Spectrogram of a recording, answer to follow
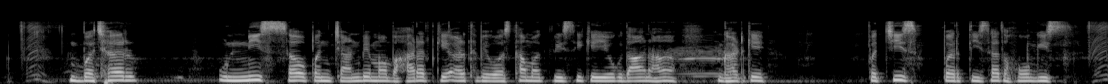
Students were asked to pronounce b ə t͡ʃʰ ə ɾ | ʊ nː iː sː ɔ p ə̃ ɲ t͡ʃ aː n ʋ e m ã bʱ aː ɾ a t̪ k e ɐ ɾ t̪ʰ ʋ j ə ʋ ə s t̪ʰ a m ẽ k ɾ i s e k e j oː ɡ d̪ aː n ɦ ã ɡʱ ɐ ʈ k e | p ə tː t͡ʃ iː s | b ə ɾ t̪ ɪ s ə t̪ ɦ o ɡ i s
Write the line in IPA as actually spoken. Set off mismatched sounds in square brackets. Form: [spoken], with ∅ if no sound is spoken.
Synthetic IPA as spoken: b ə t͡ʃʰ ə ɾ | ʊ nː iː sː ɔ p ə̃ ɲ t͡ʃ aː n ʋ e m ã bʱ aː ɾ [ə] t̪ k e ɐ ɾ t̪ʰ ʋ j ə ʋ ə s t̪ʰ a m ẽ k ɾ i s [i] k e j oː ɡ d̪ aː n ɦ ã ɡʱ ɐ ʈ k e | p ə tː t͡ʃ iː s | [p] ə ɾ t̪ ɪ s ə t̪ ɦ o ɡ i s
